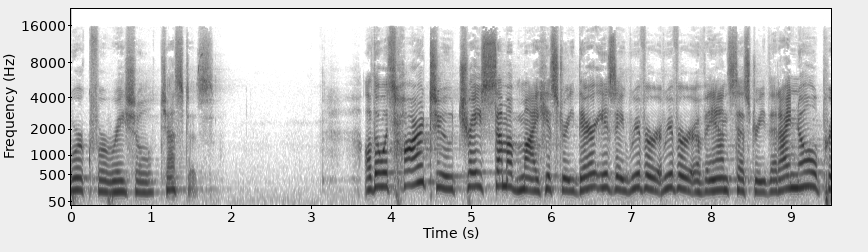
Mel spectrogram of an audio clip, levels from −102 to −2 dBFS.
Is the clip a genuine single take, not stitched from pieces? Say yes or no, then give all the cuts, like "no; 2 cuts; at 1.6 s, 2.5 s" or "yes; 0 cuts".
no; 1 cut; at 7.4 s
